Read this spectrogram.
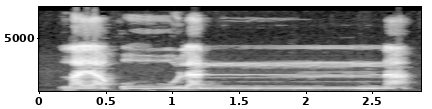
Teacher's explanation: নুন মুসাদ্দাদ এখানে ওয়াজিব গুণা একালে পরিমাণ গুণা করবেন, টান হবে না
